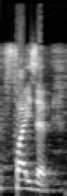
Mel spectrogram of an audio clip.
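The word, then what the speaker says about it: Pfizer: तो यूएसए जो है ये इसका करेक्ट आंसर है और वहां पर फाइजर, देखिए पी साइलेंट है और इसमें यूज किया जाता है फाइजर।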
